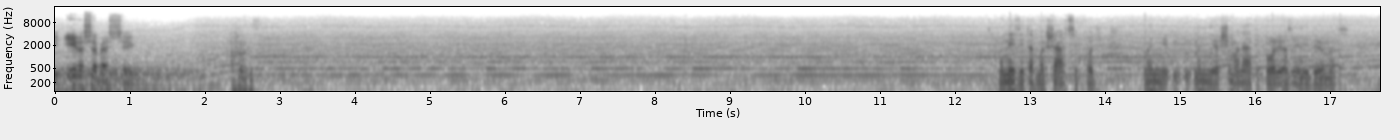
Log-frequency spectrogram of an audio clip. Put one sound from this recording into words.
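A racing car engine roars at high revs, its pitch climbing and then holding steady.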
